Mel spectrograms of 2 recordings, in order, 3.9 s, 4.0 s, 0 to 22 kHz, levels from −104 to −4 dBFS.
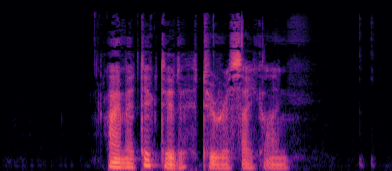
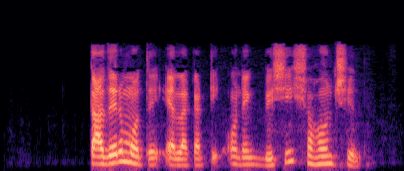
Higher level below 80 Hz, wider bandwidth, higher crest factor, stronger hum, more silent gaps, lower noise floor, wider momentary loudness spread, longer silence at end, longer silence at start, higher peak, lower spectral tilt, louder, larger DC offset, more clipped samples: first, -56 dBFS vs -64 dBFS; first, 16 kHz vs 8 kHz; about the same, 24 dB vs 20 dB; neither; neither; first, under -90 dBFS vs -85 dBFS; about the same, 11 LU vs 11 LU; first, 1.05 s vs 0.45 s; first, 1.05 s vs 0.9 s; second, -14 dBFS vs -2 dBFS; about the same, -5 dB/octave vs -4.5 dB/octave; second, -35 LUFS vs -20 LUFS; neither; neither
